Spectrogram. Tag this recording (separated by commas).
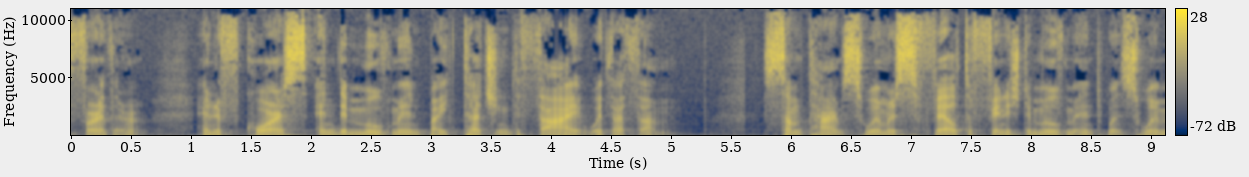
Speech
